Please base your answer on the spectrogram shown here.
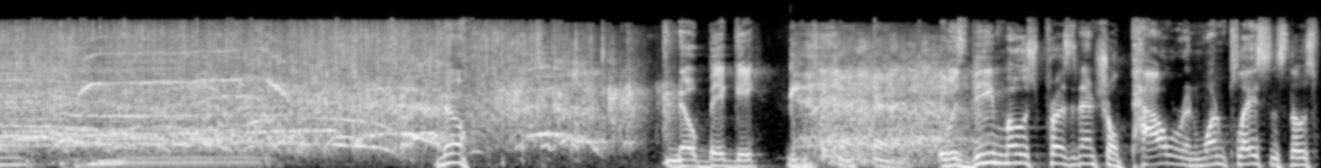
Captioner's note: cheers and applause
